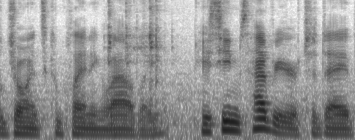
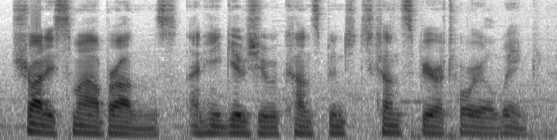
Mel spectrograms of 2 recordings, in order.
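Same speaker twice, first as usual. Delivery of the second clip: usual speaking voice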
